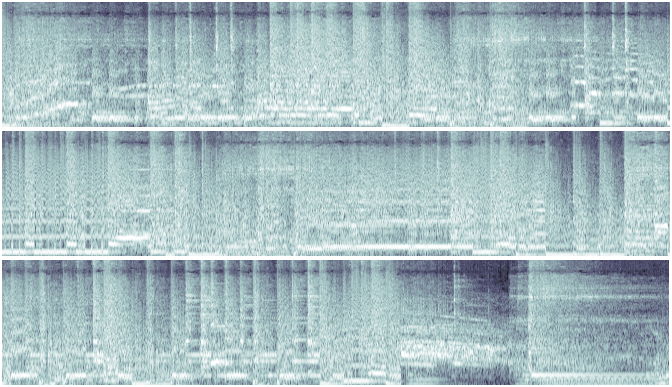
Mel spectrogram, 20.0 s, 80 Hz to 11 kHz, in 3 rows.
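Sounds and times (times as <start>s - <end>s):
held keyboard notes: 0.0s - 17.4s
bass line: 0.0s - 20.0s
drum kit: 0.0s - 20.0s
percussion: 0.0s - 20.0s.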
